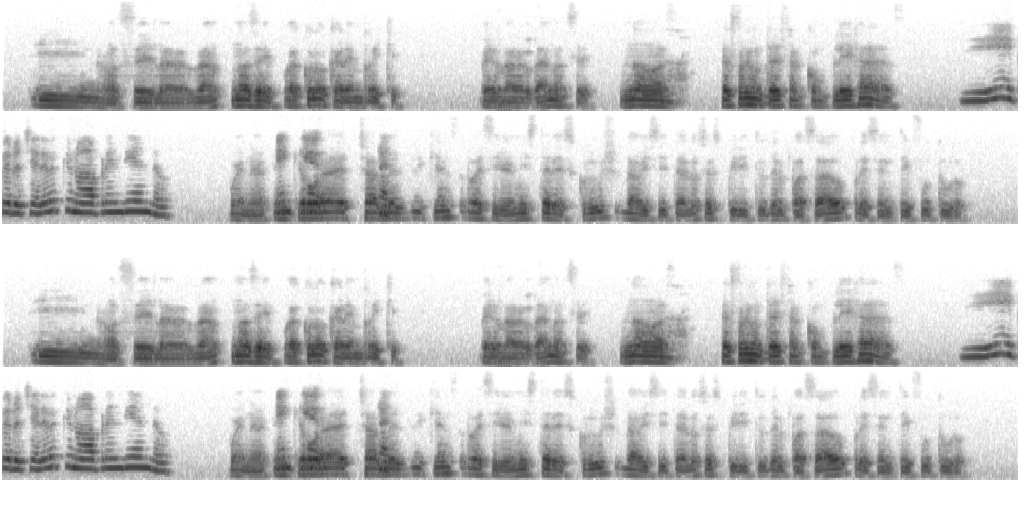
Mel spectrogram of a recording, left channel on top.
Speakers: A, on the right; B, on the left.
A: Y no sé, la verdad, no sé, voy a colocar a Enrique, pero
B: Entonces,
A: la verdad no sé. No,
B: No,
A: es- las preguntas
B: no,
A: están complejas.
B: Sí, pero chévere que uno va aprendiendo.
A: Bueno, ¿en
B: ¿En
A: qué
B: qué?
A: obra de Charles
B: Dale.
A: Dickens recibe Mr. Scrooge la visita de los espíritus del pasado, presente y futuro?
